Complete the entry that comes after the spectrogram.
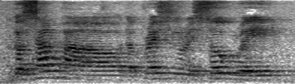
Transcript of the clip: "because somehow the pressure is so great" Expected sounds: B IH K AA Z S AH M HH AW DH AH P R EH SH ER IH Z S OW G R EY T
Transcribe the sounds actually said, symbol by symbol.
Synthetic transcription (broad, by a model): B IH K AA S S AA M HH AW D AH P R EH S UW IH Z S OW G R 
